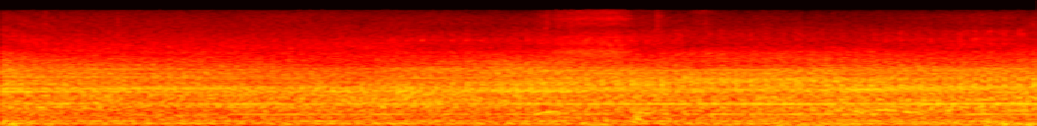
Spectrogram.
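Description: Steady outdoor background noise with a faint constant hum, like a distant engine.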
